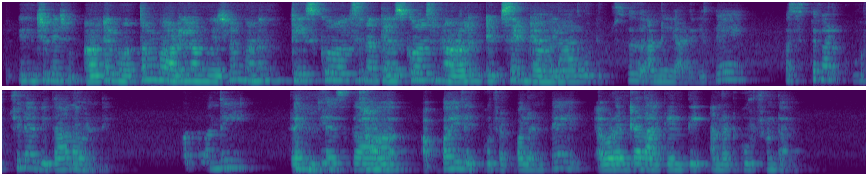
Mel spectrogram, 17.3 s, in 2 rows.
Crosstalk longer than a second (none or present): none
